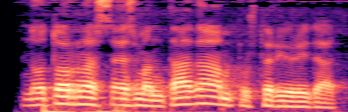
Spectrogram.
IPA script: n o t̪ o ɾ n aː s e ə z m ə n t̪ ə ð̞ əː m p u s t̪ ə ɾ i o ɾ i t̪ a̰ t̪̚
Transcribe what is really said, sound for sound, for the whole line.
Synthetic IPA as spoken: n o t̪ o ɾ n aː s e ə z m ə n t̪ a ð̞ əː m p u s t̪ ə ɾ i u ɾ i t̪ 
